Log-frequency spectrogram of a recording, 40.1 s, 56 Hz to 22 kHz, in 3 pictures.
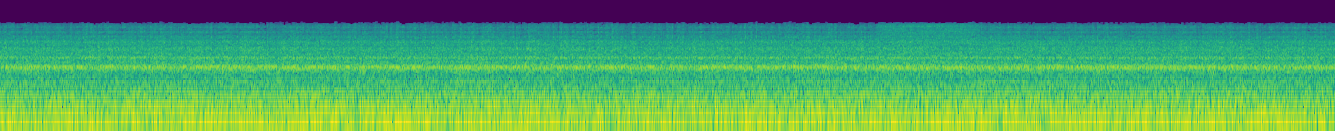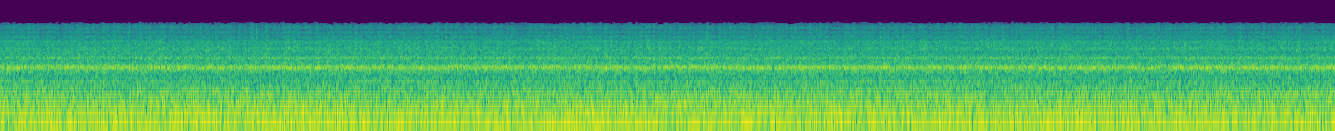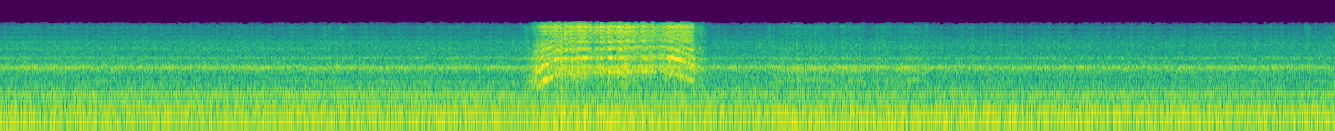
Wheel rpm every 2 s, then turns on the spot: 0, 0, 0, 0, 0, 0, 0, 0, 0, 0, 0, 0, 0, 0, 0, 0, 130, 10, 0, 0.
34-36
